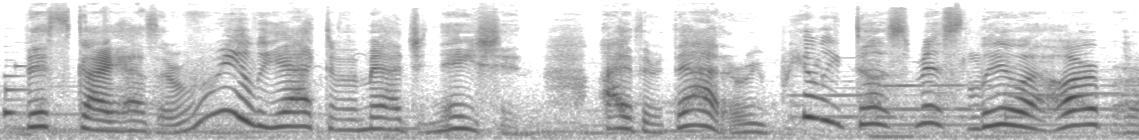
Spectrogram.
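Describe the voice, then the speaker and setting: A put-on character voice at an extremely high pitch, moderate pace, clear music playing behind it. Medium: video game. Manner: blunt, teasing.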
